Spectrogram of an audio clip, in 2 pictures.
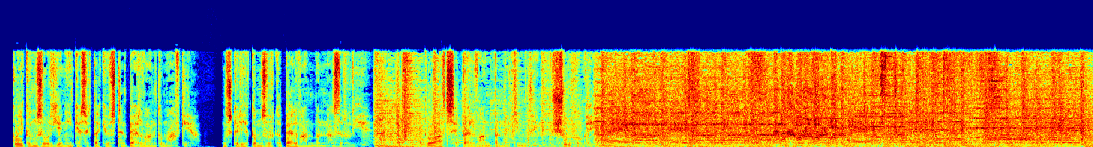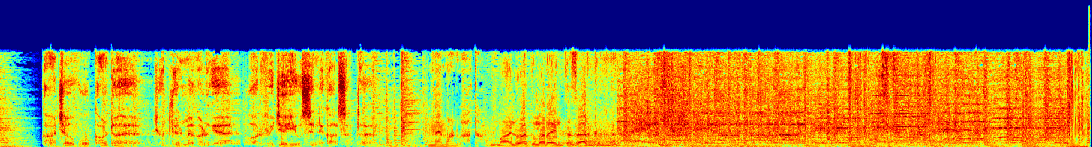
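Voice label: Dialogues Ringtone; Koi Kamjor; Hrithik; Agneepath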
